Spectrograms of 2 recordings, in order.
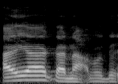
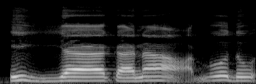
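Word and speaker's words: إِيَّاكَ نَعْبُدُ: এমনইভাবে তাসদিদ যুক্ত হরফকে তাসদিদ বাদ দিয়ে পড়া, যেমন এখানে আছে ইয়াকা না'বুদু, খুবই কমন একটা আয়াত। তো এখানে আমরা ইয়া না বলে ইয়াকা না'বুদু বা আয়াকা না'বুদু এরকম পড়ি।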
